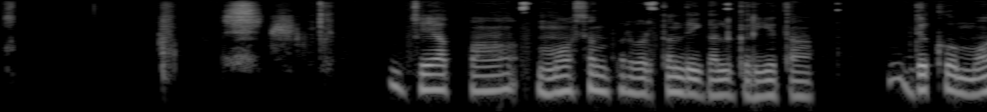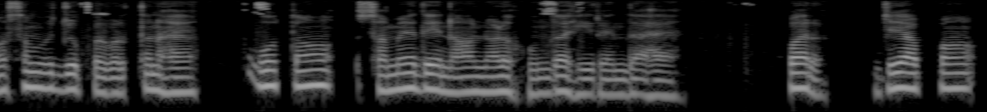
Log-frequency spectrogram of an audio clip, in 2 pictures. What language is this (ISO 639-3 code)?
pan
